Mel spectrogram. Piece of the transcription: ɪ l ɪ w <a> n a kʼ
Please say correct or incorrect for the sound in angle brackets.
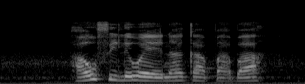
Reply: incorrect: ɛ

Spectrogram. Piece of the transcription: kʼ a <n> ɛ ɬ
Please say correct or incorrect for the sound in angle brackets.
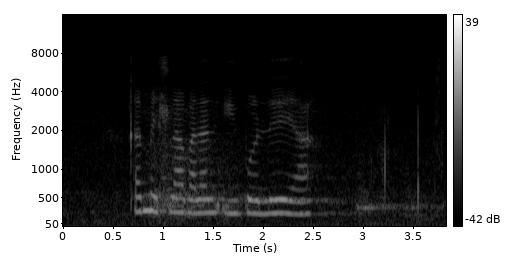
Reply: incorrect: m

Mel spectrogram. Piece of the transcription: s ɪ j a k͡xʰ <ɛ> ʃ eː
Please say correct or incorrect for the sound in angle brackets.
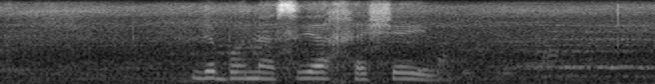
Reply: correct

